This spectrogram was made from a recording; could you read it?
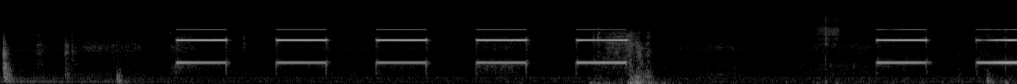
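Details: Computer that won't boot beeps at power-up: five long high beeps about one a second, a pause, then two more, repeating as a startup error code. The fault is unidentified; the owner plans a new motherboard.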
